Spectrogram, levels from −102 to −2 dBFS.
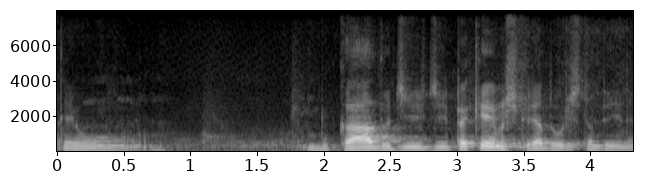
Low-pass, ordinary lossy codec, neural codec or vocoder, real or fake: none; none; codec, 16 kHz, 2 kbps, FunCodec, trained on Chinese and English, 25 frames a second; fake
